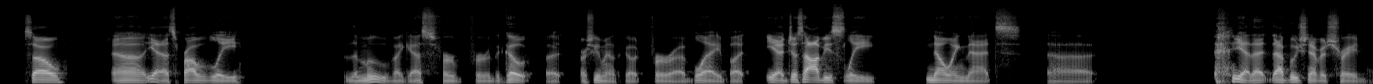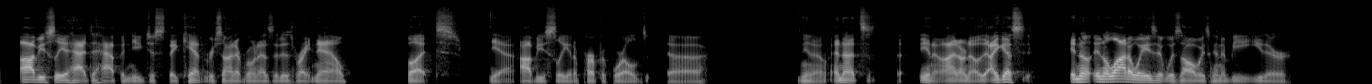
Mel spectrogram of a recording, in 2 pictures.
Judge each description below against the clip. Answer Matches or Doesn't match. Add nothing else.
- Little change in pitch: Doesn't match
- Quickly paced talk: Doesn't match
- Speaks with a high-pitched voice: Doesn't match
